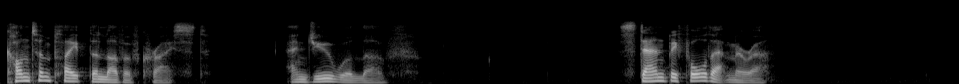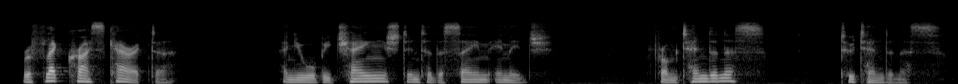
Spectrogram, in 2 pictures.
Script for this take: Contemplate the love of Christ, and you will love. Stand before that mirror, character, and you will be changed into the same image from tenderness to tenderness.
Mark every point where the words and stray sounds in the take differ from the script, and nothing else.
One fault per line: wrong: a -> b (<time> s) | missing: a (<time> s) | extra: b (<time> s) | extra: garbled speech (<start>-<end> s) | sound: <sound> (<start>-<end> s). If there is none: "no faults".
extra: reflect Christ's (9.8 s)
